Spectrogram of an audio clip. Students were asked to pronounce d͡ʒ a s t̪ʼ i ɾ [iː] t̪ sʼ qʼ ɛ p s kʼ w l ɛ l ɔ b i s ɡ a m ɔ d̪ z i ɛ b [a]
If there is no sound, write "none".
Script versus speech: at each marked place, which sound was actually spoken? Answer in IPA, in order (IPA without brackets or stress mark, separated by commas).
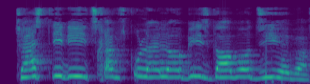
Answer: iː, a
